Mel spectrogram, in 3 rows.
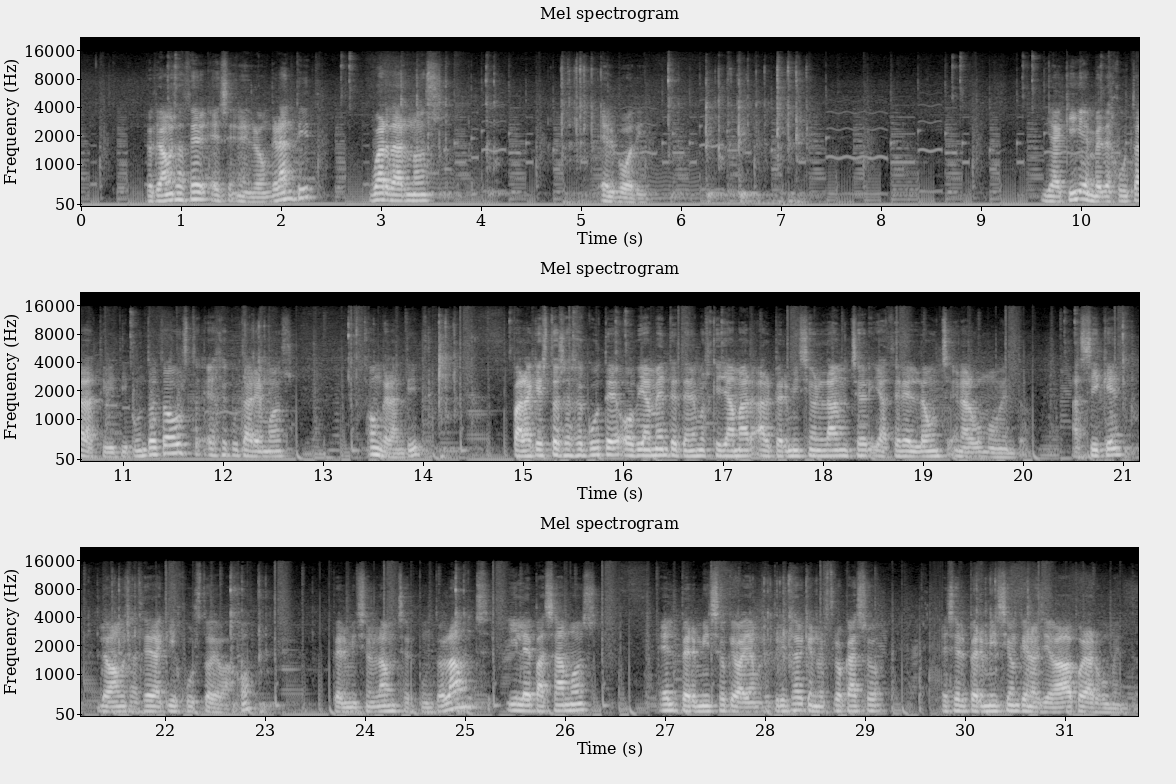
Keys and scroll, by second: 3.1 Tab, 5.8 Return, 13.2 Return, 14.1 ctrl+alt+l, 14.2 ctrl+alt+o, 22.5 Return, 30.6 Escape.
